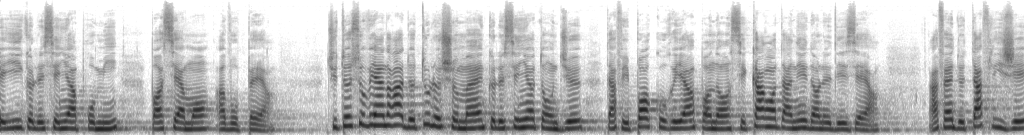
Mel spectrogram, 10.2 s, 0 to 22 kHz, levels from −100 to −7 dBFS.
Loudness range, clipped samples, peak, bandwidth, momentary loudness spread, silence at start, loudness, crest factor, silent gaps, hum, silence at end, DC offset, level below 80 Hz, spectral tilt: 3 LU; under 0.1%; -10 dBFS; 17.5 kHz; 8 LU; 0 s; -28 LUFS; 16 dB; none; none; 0 s; under 0.1%; -76 dBFS; -6.5 dB/octave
